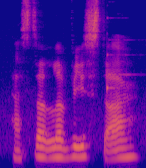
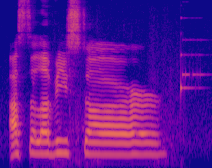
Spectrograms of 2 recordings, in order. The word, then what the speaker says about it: hasta la vista: if you'll excuse me hasta la vista or Hasta la Vistar if we're gonna you know go by pronunciation rules for Spanish you don't pronounce the h um that gentleman guy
